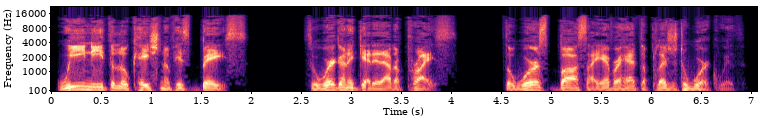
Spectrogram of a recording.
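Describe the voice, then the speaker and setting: A man's voice: deep voice, normal speed, bright, forceful tone, no echo, full character voice. A man playing a bitter, resolute mission leader giving a blunt, sardonic briefing in a video game. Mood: sardonic resolve. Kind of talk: video game cutscene acting.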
